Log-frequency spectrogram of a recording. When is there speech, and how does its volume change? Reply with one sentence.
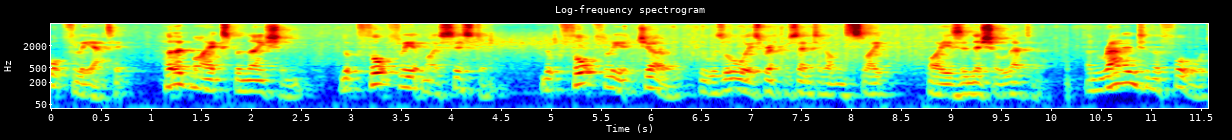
You can hear the speech from 0.0 to 11.5 s, at a steady volume.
